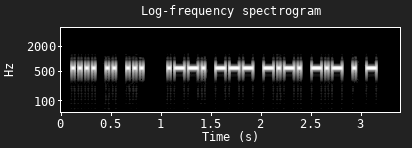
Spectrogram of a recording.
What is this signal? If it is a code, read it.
Morse code, heard as a keyed tone, about 34 wpm, 600 Hz. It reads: HIS POCKET
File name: the old man and the sea / the old man and the sea 1 35wpm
